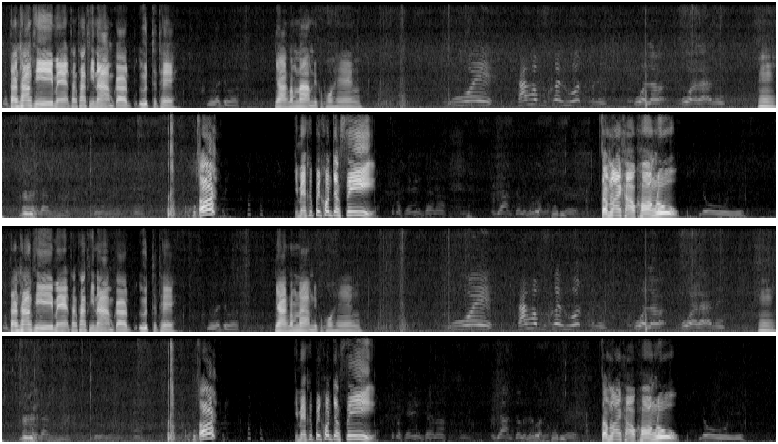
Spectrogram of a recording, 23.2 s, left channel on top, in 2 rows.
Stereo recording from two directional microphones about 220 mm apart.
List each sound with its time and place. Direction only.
0.1 s speech: centre (ahead or behind)
4.1 s speech: 15° right (ahead or behind)
4.5 s speech: centre (ahead or behind)
4.9 s speech: 10° left (ahead or behind)
6.9 s a sound: 35° left (ahead or behind)
9.7 s a sound: 30° left (ahead or behind)
11.3 s speech: 20° left (ahead or behind)
11.9 s speech: 5° left (ahead or behind)
14.1 s a sound: 20° left (ahead or behind)
16.0 s speech: 5° left (ahead or behind)
20.6 s speech: 20° left (ahead or behind)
